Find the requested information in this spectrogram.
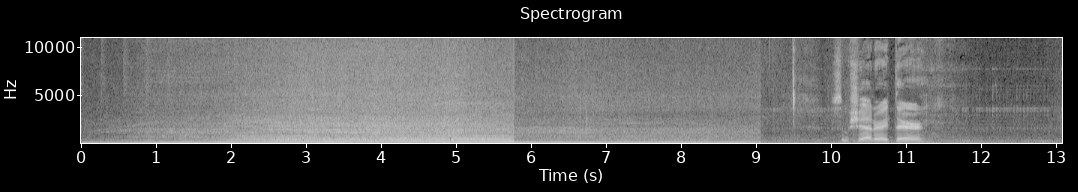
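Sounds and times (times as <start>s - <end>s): outboard motor accelerating: 0.0s - 13.0s.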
